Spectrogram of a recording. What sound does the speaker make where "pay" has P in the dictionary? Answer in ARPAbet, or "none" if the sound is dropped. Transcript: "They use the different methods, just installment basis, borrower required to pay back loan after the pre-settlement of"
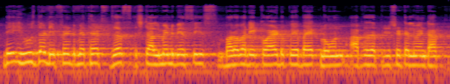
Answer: B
